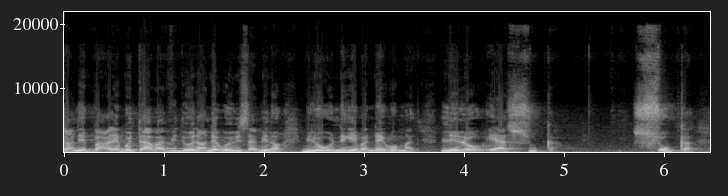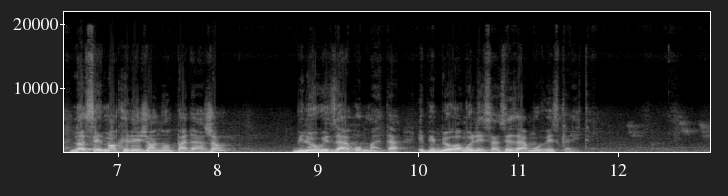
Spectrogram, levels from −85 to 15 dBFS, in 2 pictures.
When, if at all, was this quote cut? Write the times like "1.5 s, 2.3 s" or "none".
none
